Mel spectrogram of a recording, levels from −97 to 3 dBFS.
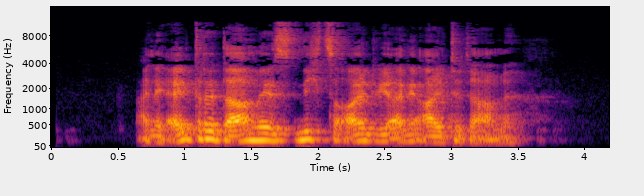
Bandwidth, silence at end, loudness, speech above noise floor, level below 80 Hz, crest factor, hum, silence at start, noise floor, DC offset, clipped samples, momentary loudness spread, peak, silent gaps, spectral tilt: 11.5 kHz; 0.65 s; -19 LUFS; 52 dB; -60 dBFS; 18 dB; none; 0.65 s; -70 dBFS; under 0.1%; under 0.1%; 15 LU; -2 dBFS; none; -6 dB/octave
